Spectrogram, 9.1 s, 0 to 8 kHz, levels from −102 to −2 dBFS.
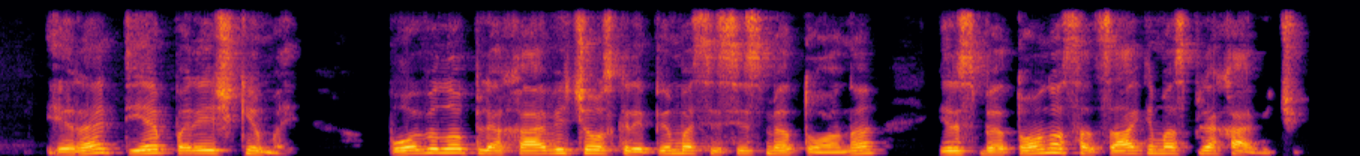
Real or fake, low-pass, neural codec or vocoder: real; 7.2 kHz; none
